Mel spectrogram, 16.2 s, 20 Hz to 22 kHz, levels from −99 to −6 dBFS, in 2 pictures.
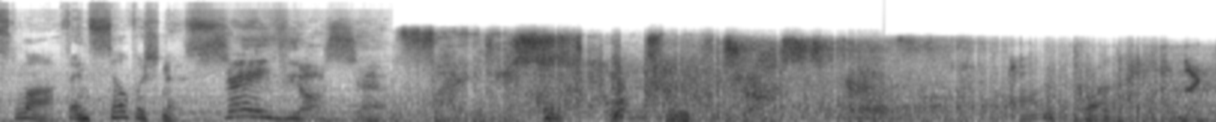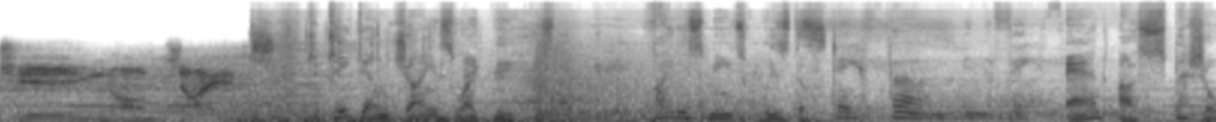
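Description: From 2.62 to 9.83 s a call bitrate drop starves the encoder: the sound turns rough and muffled, and the spectrogram goes bare above 6 kHz.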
